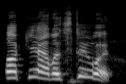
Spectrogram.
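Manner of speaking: high-pitched eager yes; gung-ho acted reply. Agreeing to a friend's movie marathon, hammed-up eagerness.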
